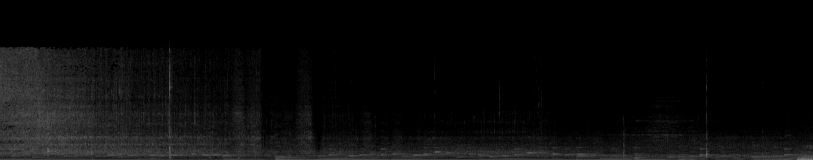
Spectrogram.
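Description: Background music of held bass and melody notes, over a faint sizzle from the pan that fades away in the first few seconds. A few light clinks of the spatula against the pot.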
